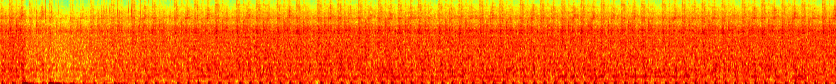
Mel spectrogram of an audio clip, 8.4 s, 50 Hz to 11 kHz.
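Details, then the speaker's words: BMW R90 boxer twin after top-end refresh, warm, carbs already balanced, during Harmonizer carb synchronization: slow, even firing pulses with no misses, idling very low; idle speed needs raising. "it's amazing how slow this idle is"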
